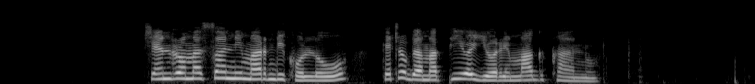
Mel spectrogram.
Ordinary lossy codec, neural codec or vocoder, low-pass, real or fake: none; codec, 44.1 kHz, 3.4 kbps, Pupu-Codec; 7.2 kHz; fake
